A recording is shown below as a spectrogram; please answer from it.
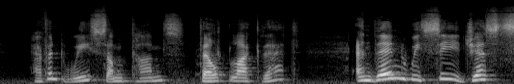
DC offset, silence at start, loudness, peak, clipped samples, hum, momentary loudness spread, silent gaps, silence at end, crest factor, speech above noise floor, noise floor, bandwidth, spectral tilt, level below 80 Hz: under 0.1%; 0.35 s; -22 LUFS; -2 dBFS; under 0.1%; none; 16 LU; none; 0 s; 20 dB; 30 dB; -51 dBFS; 15.5 kHz; -4 dB/octave; -58 dBFS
